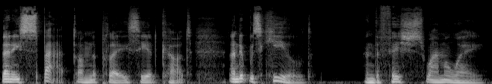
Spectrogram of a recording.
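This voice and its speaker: A male narrator reads a folk tale from a script. His voice is fairly low and husky, and his intonation is very lively, rising and falling widely. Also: normal speed. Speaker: storybook narrator.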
